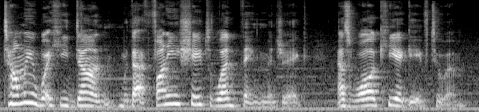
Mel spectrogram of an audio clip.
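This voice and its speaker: A woman's voice: medium pitch, normal speed, slight background noise, close to an everyday voice. A woman voicing a wheezy, ranting old drunk man who rambles feverishly in rustic old-timer speech. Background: faint background music.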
